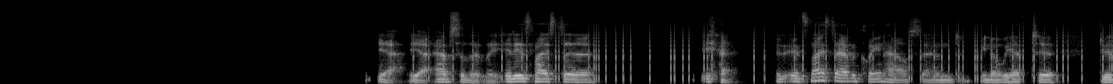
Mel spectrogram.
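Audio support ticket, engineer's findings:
Train of clicks, 4.13 s to 11.13 s: uniform pulses, about 9 per second, irregularly spaced, well above speech level. Likely nearby-equipment interference or a faulty connection.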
